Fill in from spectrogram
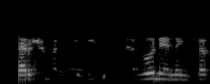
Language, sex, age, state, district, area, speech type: Telugu, female, 60+, Andhra Pradesh, Konaseema, rural, conversation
